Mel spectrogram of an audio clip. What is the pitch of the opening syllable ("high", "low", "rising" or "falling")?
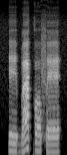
low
